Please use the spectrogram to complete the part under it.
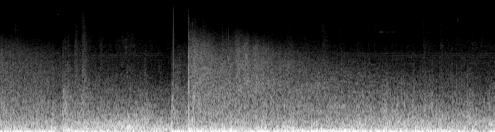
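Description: Rocket explosions in a mech combat video game, a continuous roaring rumble of blasts with a couple of sharper impacts, loud and sustained throughout.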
